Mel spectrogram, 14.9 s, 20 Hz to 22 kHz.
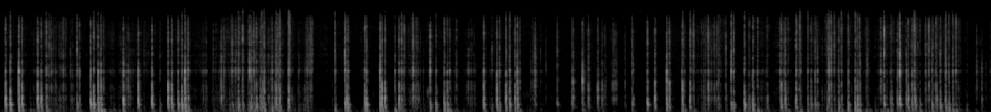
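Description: An empty, hollow rectangular clear plastic food container, held in both hands, is tapped and scratched with the fingertips. The result is a fast, irregular patter of short, dry, hollow clicks and knocks with a mid pitch around 400 Hz, mixed with light scratching and brief pauses between bursts.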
